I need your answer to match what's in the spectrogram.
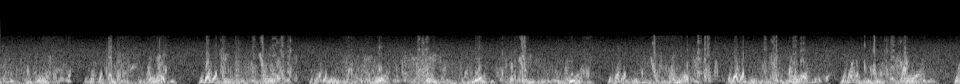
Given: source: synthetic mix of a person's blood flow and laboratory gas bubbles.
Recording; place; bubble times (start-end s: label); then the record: Doppler ultrasound of blood flow; precordium
0.00-0.32 s: bubbles
0.41-0.74 s: bubbles
1.03-1.42 s: bubbles
1.49-1.70 s: bubbles
2.19-2.99 s: bubbles
3.42-4.49 s: bubbles
4.94-5.33 s: bubbles
5.41-5.63 s: bubbles
5.81-5.93 s: bubbles
6.39-7.28 s: bubbles
7.61-8.08 s: bubbles
8.14-8.33 s: bubbles
8.62-9.14 s: bubbles
9.20-9.29 s: bubbles
From the record:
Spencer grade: 3 (all of the cardiac periods contain showers or single bubble signals, but not dominating or overriding the cardiac motion signals); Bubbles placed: only in the low amplitude regions of the cardiac cycle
